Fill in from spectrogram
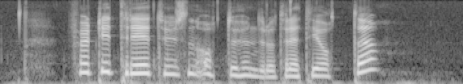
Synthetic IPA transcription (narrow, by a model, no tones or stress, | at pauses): fœʈɪt̪ʰɾeːt̪ʰʉːsn̩ɔt̪əhʉnd̪ɾəoːt̪ʰɾɛt̪ɪɔt̪ə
